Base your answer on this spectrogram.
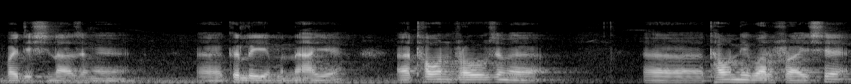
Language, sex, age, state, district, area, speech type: Bodo, male, 60+, Assam, Chirang, urban, spontaneous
